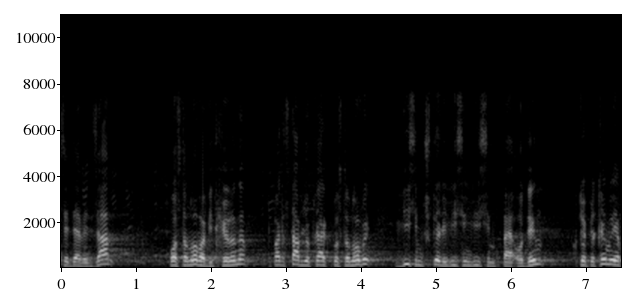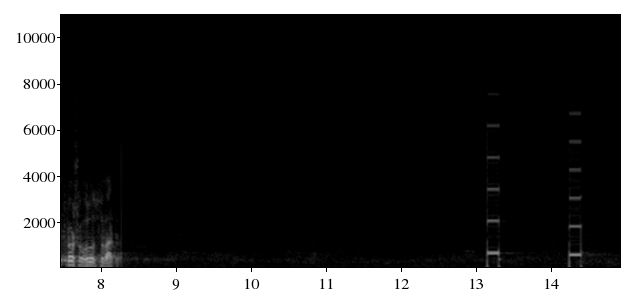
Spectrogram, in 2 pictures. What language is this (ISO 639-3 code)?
ukr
